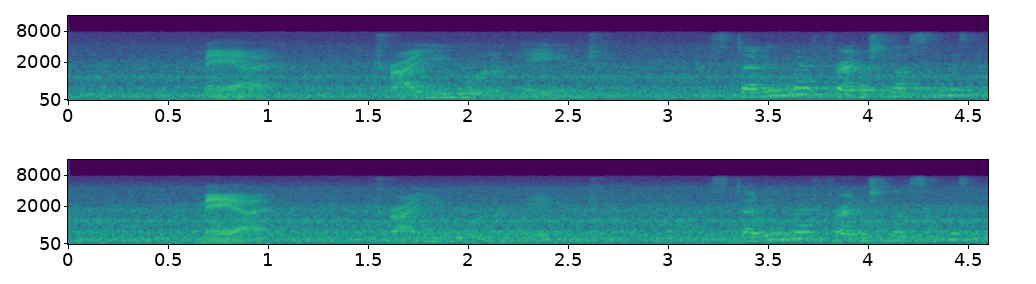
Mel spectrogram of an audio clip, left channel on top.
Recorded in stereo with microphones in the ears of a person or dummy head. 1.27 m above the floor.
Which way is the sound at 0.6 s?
55° right (ahead or behind).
